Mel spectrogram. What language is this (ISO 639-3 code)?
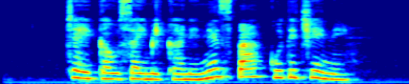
qxu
